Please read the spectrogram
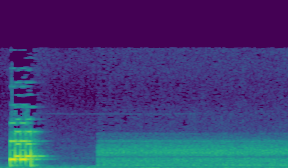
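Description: A short electronic beep from a Kenwood two-way radio, then a steady hiss of radio static from its speaker.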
